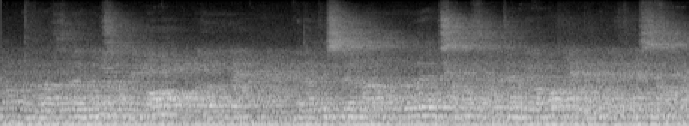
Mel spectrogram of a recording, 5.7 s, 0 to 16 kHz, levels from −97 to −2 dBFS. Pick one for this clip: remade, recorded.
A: recorded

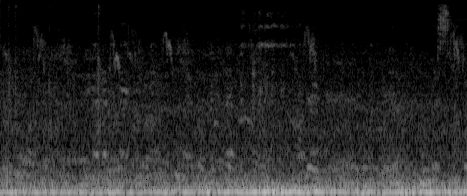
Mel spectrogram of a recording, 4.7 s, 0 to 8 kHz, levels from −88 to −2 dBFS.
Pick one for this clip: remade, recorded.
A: remade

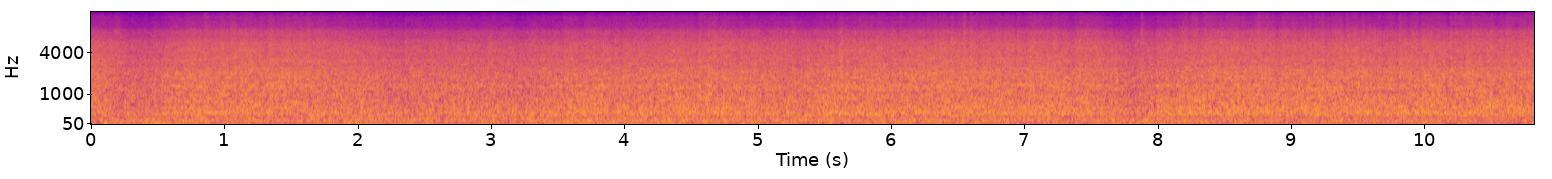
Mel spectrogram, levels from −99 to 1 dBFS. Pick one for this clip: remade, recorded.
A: remade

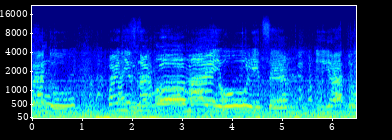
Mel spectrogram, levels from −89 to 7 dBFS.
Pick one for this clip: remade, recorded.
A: remade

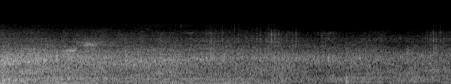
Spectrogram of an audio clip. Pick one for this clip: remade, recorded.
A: remade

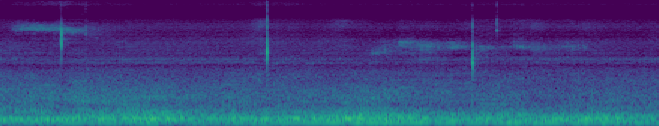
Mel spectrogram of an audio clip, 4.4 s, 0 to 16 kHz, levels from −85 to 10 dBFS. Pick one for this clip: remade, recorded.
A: remade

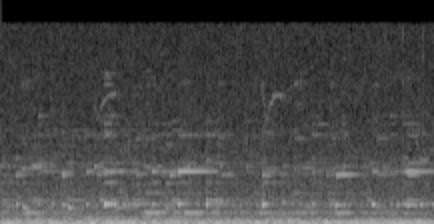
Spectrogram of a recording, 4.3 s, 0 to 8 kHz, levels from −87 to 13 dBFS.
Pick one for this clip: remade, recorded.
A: recorded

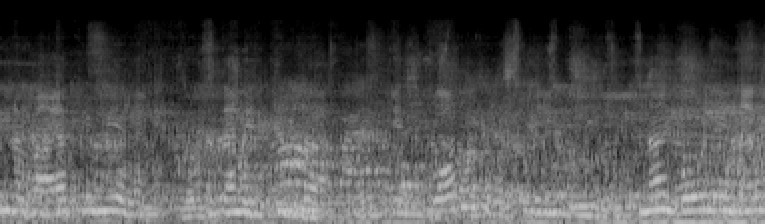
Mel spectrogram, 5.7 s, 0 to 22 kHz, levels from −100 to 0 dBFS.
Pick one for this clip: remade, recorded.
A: remade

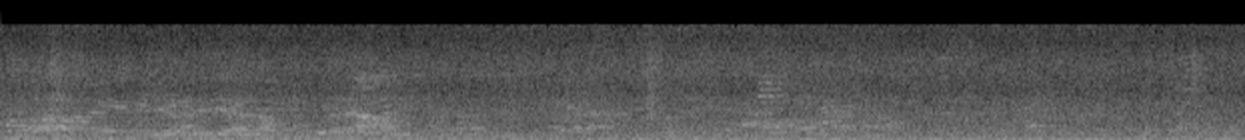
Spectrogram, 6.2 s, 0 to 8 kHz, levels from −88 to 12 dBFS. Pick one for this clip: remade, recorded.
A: recorded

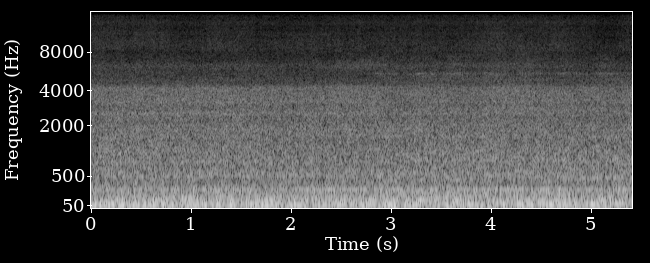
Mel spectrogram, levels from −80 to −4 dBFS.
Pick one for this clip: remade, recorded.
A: recorded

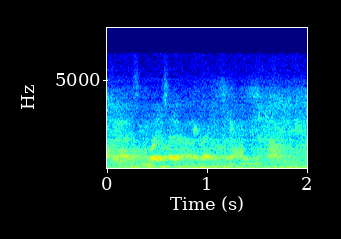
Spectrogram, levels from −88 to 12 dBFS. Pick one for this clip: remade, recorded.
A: remade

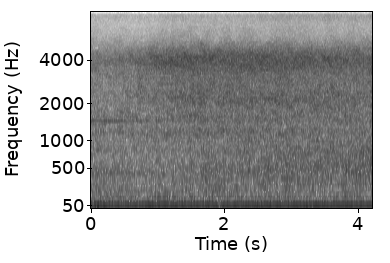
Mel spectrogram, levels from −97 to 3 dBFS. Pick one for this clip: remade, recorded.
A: remade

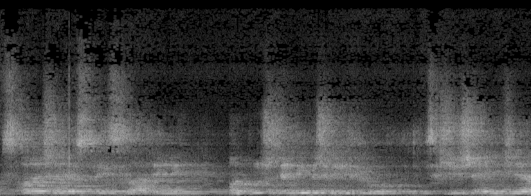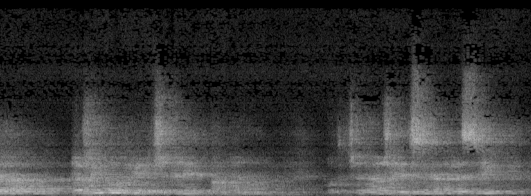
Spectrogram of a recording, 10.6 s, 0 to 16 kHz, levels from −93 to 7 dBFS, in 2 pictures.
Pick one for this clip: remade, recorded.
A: remade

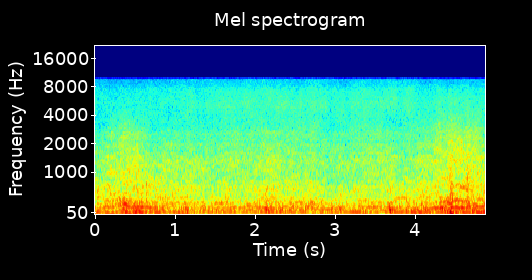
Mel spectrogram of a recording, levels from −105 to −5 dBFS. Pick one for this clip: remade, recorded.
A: remade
